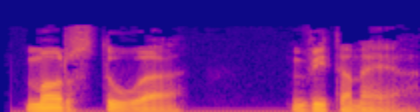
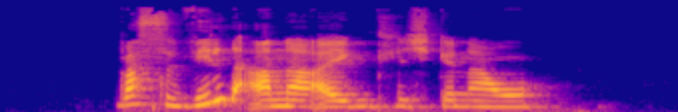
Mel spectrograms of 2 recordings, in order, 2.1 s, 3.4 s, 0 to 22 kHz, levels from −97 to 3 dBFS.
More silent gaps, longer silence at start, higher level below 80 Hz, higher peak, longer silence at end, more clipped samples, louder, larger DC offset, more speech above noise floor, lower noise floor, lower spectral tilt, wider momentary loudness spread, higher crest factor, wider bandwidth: neither; second, 0.15 s vs 0.6 s; first, -34 dBFS vs -56 dBFS; about the same, -2 dBFS vs -2 dBFS; second, 0 s vs 0.7 s; neither; second, -21 LUFS vs -18 LUFS; first, 0.5% vs under 0.1%; second, 23 dB vs 68 dB; second, -42 dBFS vs -85 dBFS; first, -7.5 dB/octave vs -3.5 dB/octave; about the same, 10 LU vs 12 LU; about the same, 20 dB vs 18 dB; second, 8.6 kHz vs 16 kHz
